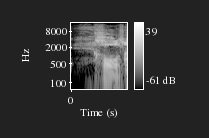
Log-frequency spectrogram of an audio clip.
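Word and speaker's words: Kölsch: I hope I'm pronouncing Kolsch right. – Kolsch, It's an ale brewed with blueberries and blackberries.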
